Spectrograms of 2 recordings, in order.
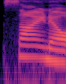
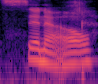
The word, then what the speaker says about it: Sino: Um, well, we learned a lot more about the RussoJapanese War and then the SinoJapanese Wars, including that apparently it's Sino. I always said Sinno.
